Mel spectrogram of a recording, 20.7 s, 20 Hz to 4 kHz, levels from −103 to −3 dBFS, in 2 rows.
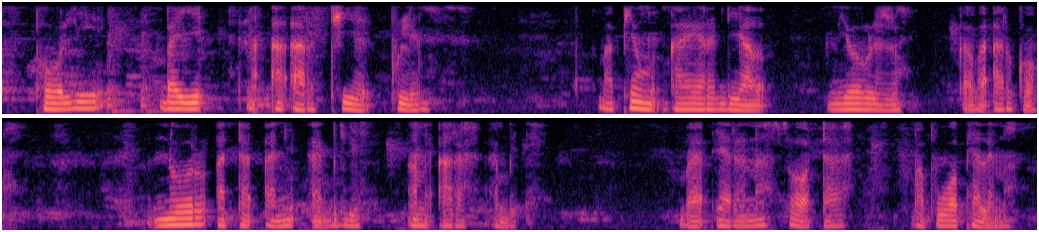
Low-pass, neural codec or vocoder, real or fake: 3.6 kHz; none; real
